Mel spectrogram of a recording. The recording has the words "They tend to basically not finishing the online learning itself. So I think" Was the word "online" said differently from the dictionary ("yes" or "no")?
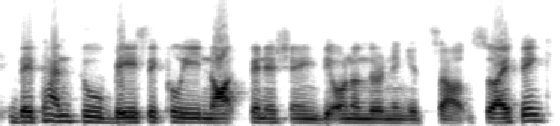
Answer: yes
